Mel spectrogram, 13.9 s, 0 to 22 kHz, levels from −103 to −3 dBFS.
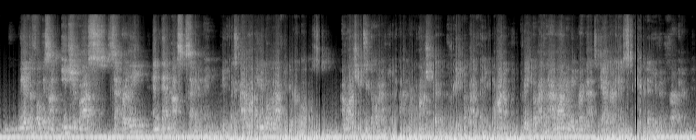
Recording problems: distortion; heavy; 44% of the sound clipped
off-mic speech; far
room echo; noticeable; dies away in 0.7 s
low rumble; loud; throughout; 7 dB below the speech
uneven, jittery; strongly; from 3 to 13 s

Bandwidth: 14.5 kHz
